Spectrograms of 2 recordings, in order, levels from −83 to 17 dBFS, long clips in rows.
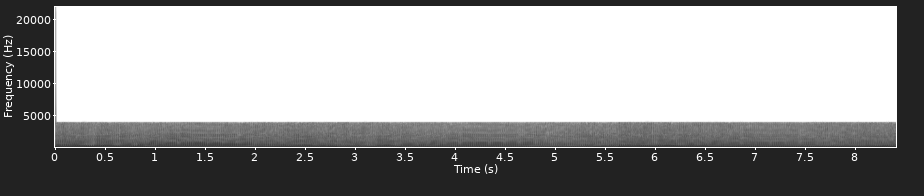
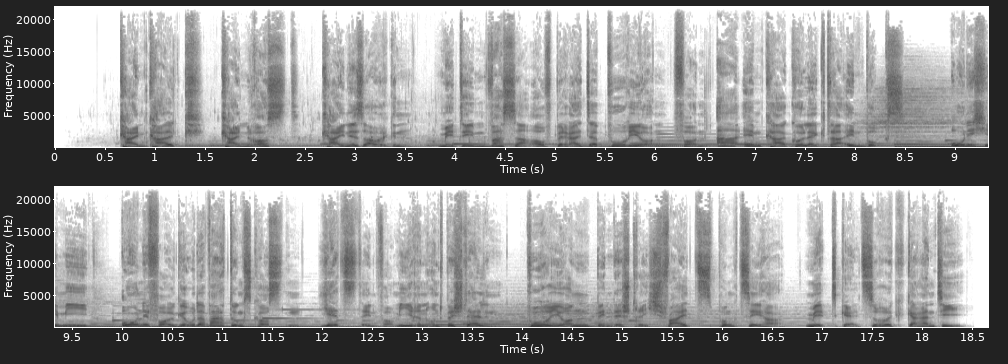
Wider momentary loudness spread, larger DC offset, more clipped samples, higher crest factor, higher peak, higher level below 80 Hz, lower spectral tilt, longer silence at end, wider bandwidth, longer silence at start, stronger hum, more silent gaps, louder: second, 3 LU vs 6 LU; first, 50% vs 0.2%; neither; about the same, 10 dB vs 14 dB; about the same, 0 dBFS vs 0 dBFS; first, -12 dBFS vs -28 dBFS; first, -10.5 dB/octave vs -4 dB/octave; second, 0 s vs 0.25 s; second, 4 kHz vs over 20 kHz; second, 0 s vs 0.65 s; neither; neither; first, -9 LUFS vs -15 LUFS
